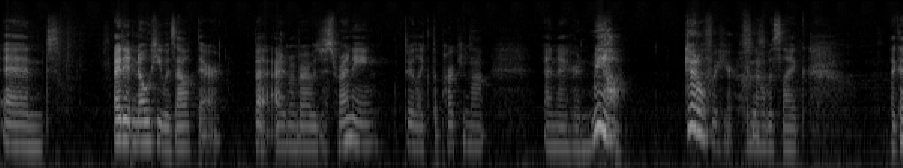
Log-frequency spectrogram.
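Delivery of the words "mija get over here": stern, gruff, raised voice. Recalling a man calling her over in a parking lot, imitating his gruff stern voice. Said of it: "he had that like gruffy voice".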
